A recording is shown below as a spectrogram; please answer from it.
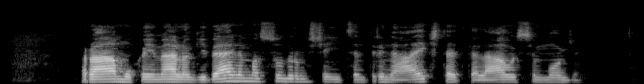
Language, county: Lithuanian, Kaunas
